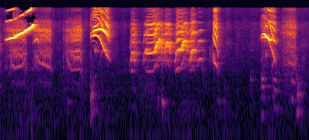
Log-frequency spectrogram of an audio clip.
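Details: Blue-gray tanager singing in Santa Inês, Maranhão: bursts of high, squeaky, sliding notes and quick twitters. Each phrase lasts under a second, with brief gaps between, repeated about five times.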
